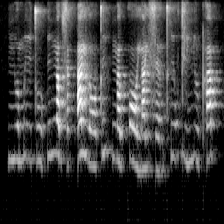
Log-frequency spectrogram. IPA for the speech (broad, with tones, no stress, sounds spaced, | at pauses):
ɲ u˩ ə̯ m iː˧˩ t̪ uː˩ ʔ i˧ ŋ a˧˩ w s a˧˩ k̚ ʔ a˥˨ j l ɔː˩ t̪ iː˥˨ k̚ ŋ a˩˧ w k ɔː˧˩ j a˧˩ j s ɛː˩˧ m t̪ʰ i˧˥ w d iː˩˧ ɲ ɯː˧˩ pʰ a˧˥ p̚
